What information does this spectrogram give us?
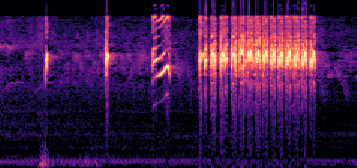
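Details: Crested jay provoked to call at a rival, giving isolated high chirps and a quick buzzy note, then a loud, rapid, even rattle of around fifteen sharp high pulses lasting over a second.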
